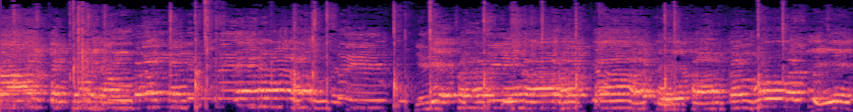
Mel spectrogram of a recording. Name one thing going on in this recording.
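A group of men chant together in unison outdoors.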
